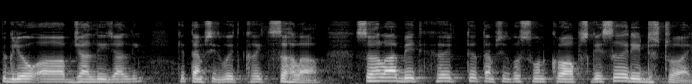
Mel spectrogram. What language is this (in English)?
Kashmiri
